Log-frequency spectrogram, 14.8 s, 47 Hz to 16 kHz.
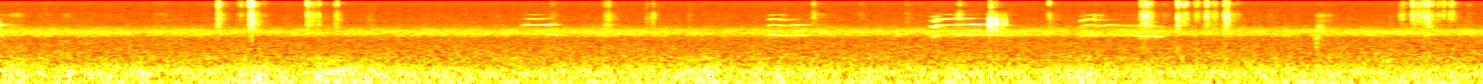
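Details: Russian Blue kittens in Vancouver, among them a female named Zoya born September 6, 2023; a few thin, high meows, mostly short and flat, spaced several seconds apart amid clicking and rustling noises.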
